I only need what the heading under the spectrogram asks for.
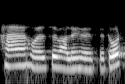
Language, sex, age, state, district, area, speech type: Bengali, female, 18-30, West Bengal, North 24 Parganas, rural, conversation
